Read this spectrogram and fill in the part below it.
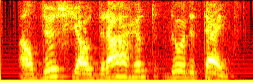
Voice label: Dragend, Dutch

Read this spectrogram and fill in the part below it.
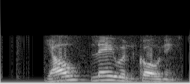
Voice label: "Jouw", Dutch

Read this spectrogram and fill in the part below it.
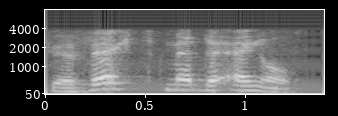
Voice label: "Engel", Dutch

